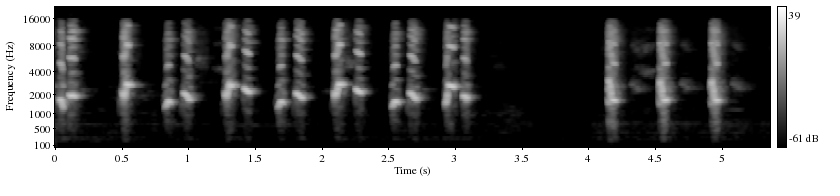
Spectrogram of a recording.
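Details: Yellow-vented bulbul giving a long rattling fighting song, used as a lure to make other bulbuls sing and get agitated. Bubbly, liquid two-note phrases tumble rapidly for three seconds, then a pause, then four louder, rougher notes.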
